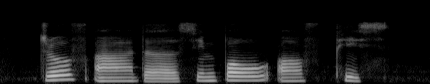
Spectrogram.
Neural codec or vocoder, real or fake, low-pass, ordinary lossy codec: codec, 24 kHz, 1.2 kbps, DualCodec; fake; 7.2 kHz; Opus, 24 kbps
